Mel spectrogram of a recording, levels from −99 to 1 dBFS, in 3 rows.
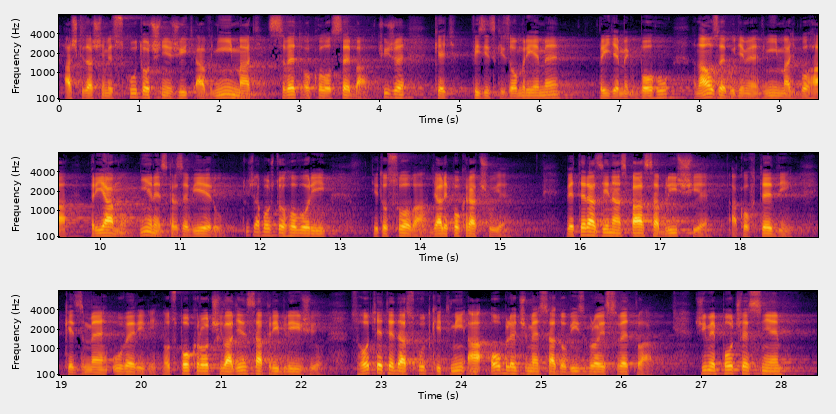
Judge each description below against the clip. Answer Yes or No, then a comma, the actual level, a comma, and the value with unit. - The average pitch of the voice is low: Yes, low, 100 Hz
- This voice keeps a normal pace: Yes, average, 130 wpm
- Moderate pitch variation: Yes, average, 3.1 semitones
